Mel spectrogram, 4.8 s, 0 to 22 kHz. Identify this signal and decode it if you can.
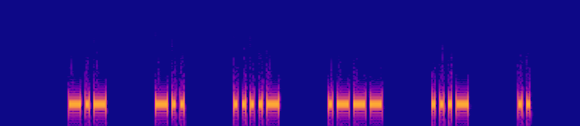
Morse code, heard as a keyed tone, about 36 wpm, spaced as for 16 wpm, 700 Hz. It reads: KD4JVI
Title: USA Call Signs - 6 Characters - 4x Character Spacing - 35wpm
